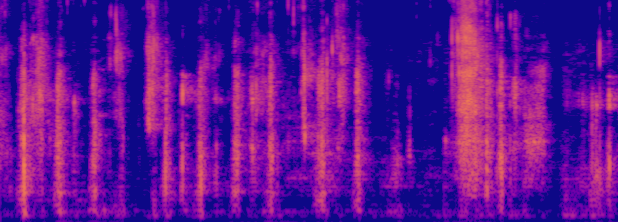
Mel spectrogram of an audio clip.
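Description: Close-miked crunchy chewing of raw cucumber: a rapid run of crisp crunches and mouth sounds, with one louder, longer burst about four and a half seconds in.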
